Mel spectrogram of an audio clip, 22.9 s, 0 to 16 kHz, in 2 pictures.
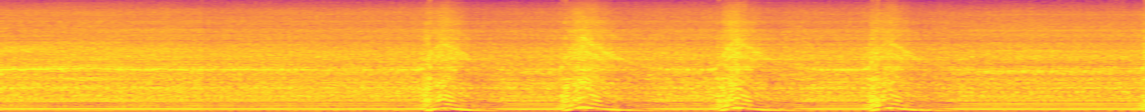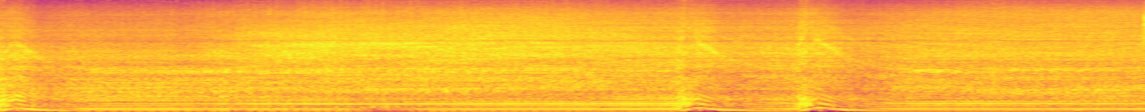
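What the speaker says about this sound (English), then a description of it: "So fuel injected, we just push the starter button." A 2017 Kawasaki Z900 ABS fuel-injected motorcycle engine runs close by, with a steady idle broken by a series of sharp throttle revs that rise and fall, repeating several times.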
